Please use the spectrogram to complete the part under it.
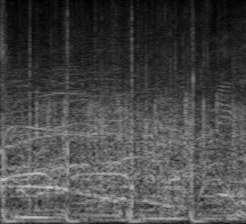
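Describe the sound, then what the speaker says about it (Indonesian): Studio audience applause on the Indonesian TV dating show Take Me Out Indonesia, a loud clapping wash with music and a voice underneath. "Selamat, boleh kita berikan tepuk tangan ladies."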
